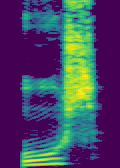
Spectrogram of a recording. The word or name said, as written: hausse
